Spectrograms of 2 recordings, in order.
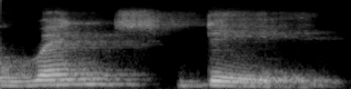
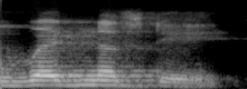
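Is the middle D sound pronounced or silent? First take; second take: silent; pronounced. First: The middle D sound is silent. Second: The middle D sound is pronounced. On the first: The speaker calls it right. "It's pronounced as a Wednesday. The spelling is W E N Z D A Y" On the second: The speaker calls it wrong. "We don't say it as a Wednesday"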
